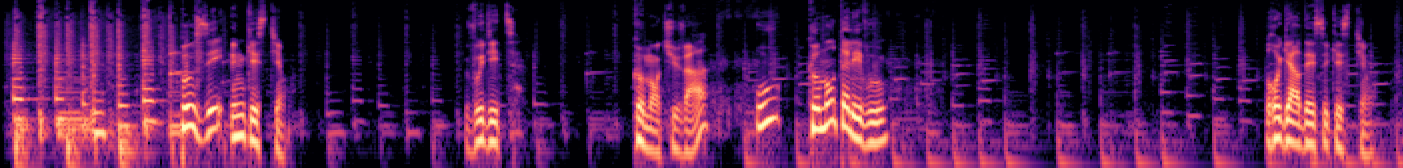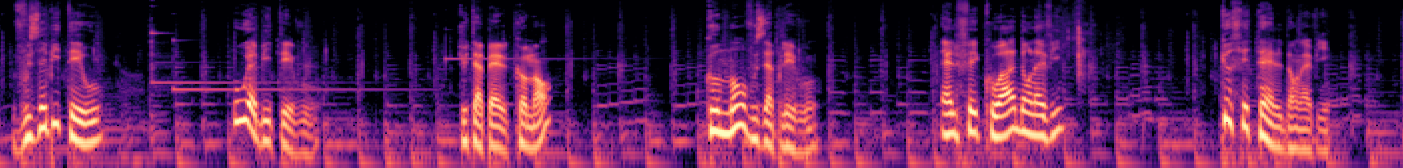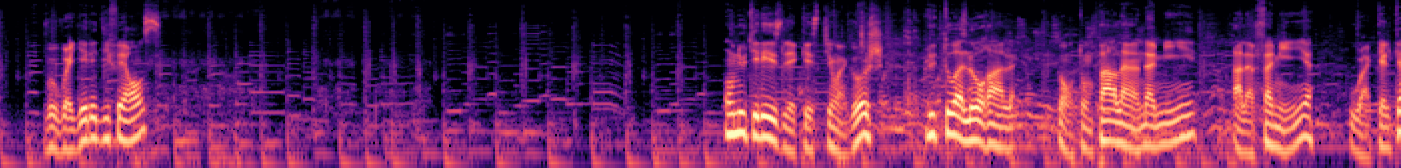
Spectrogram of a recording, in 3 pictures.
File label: explainer; French; tv5 monde poser une question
